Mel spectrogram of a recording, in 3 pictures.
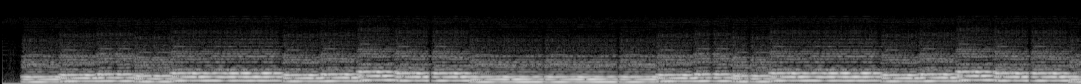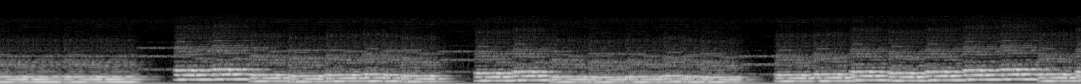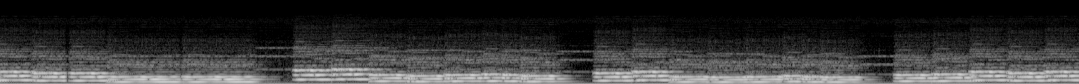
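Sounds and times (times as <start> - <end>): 
bass line of a Christmas carol: 0.0 - 32.4.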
